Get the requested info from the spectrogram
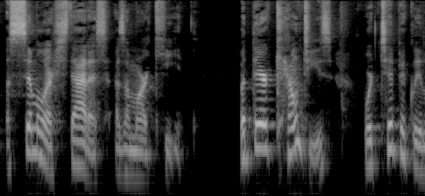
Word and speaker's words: Marquis: Incidentally, I am aware that the title Marquis is pronounced in the UK as Marquis, but since I took French in high school, I prefer the French pronunciation, so that's what I'll be going with.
